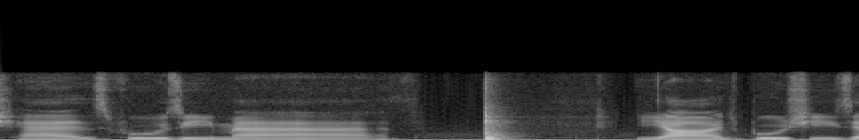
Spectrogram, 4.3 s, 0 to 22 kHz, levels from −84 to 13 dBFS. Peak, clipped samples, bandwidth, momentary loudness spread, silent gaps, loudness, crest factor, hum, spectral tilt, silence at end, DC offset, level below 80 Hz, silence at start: 0 dBFS; under 0.1%; 11 kHz; 21 LU; none; -21 LUFS; 22 dB; none; -4.5 dB/octave; 0 s; under 0.1%; -34 dBFS; 0 s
